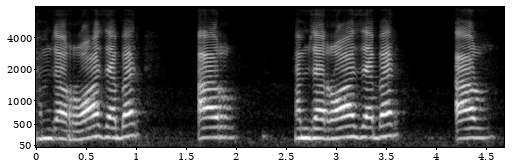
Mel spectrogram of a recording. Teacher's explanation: را ساکن ہو اس سے پہلے زبر ہو تو ہم اس را کو پر پڑھیں گے، یعنی کہ ہم اس کو ہیوی پڑھیں گے، موٹا پڑھیں گے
